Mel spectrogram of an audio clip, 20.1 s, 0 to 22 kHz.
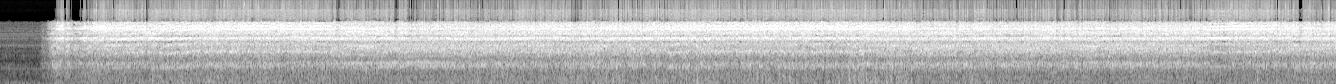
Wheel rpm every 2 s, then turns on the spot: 80, 220, 220, 230, 230, 230, 220, 230, 230, 230.
none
